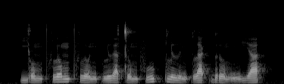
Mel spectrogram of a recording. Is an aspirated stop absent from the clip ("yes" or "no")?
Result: no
